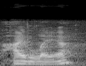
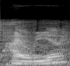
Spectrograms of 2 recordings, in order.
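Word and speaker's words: Hylia: we have high Leia I've always pronounced him hi Leia because I was confused by the ia and I i guess it's pronounced hi Leah hi Leah but I you know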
